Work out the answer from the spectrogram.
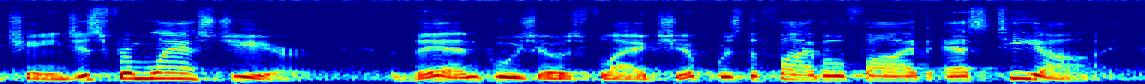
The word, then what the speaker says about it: Peugeot: The name is Peugeot.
